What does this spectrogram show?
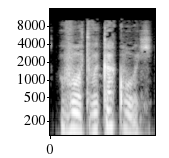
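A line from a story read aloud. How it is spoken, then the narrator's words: Whispered. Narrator (Russian): Шепот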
